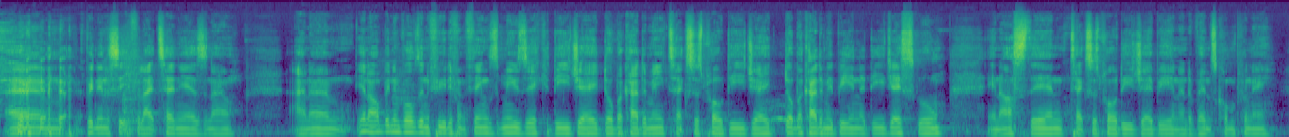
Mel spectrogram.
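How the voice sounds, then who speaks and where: With an English accent, a man talks at a fairly quick pace in a fairly low pitch, his intonation monotone and flat. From England, Wolverhampton (West Midlands). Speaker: DJ and event promoter. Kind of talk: live panel conversation. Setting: stage with live audience.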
